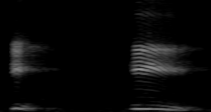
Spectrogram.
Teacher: a short one where the lips are slightly spread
